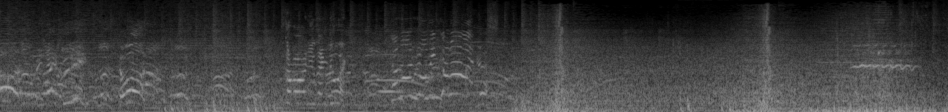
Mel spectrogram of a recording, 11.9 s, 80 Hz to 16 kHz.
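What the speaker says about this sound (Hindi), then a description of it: "400 मीटर के मार्ग पे घोड़े पहुंच चुके हैं" Racehorses gallop along a racecourse during a Derby race, with hoofbeats, loud neighing and a murmur of crowd voices in the background.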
